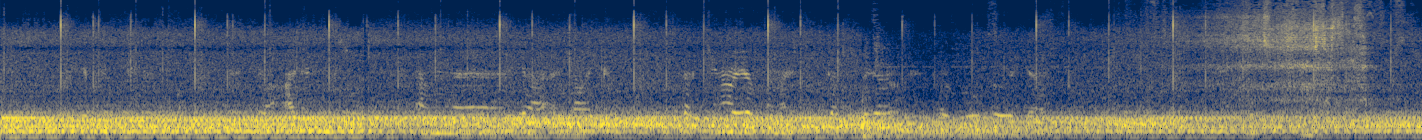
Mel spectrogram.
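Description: Footsteps tread steadily on the ground.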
